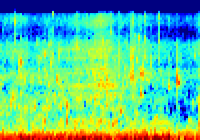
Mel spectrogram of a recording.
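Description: Steady low rumble of lakeshore water, with a couple of faint small ticks.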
